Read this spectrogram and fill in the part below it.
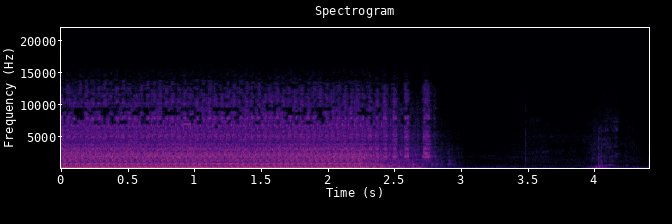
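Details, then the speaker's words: Honda CB125 Twin with a new cylinder barrel, started in chilly weather: lumpy low chugging that dies out. One side stays cold despite good spark, so it is possibly firing on one cylinder. One carb bowl was found without fuel; new carb jets are on order. "Yeah, the side's cold. It's hard to tell if it's even firing. I think it might just be firing on one cylinder still."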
